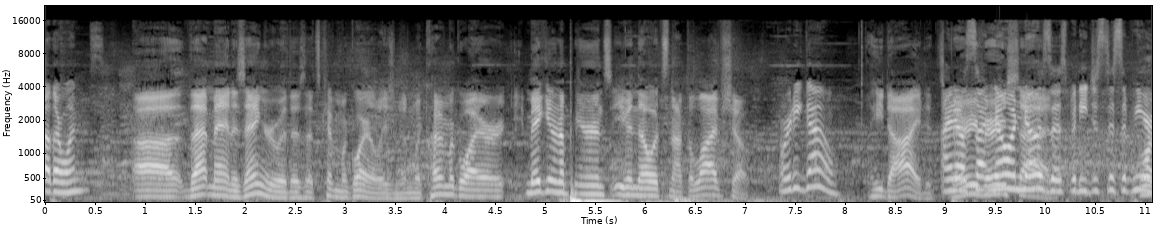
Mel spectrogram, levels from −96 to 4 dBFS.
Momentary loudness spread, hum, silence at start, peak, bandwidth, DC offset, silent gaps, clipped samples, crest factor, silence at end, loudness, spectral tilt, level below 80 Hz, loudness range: 12 LU; none; 0 s; 0 dBFS; 16.5 kHz; under 0.1%; none; under 0.1%; 16 dB; 0 s; -16 LUFS; -4.5 dB/octave; -26 dBFS; 4 LU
